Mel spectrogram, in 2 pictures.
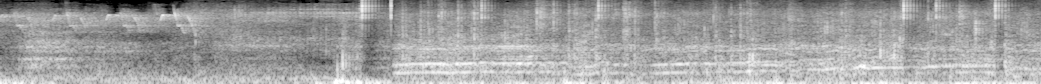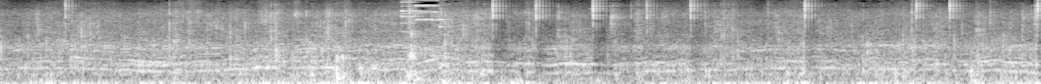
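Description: Specialized S-Works Levo electric mountain bike rolling down a rocky singletrack: rumble and frequent knocks and rattles as the bike runs over rocks, with a wavering tone that rises and falls throughout.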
